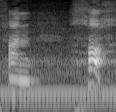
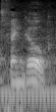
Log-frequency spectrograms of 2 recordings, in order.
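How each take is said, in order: First: The name is said with Dutch sounds. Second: The name is said with English sounds. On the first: The speaker calls it right. "Try to pronounce it Van Gogh" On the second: The speaker calls it wrong. "not Van Gogh"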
